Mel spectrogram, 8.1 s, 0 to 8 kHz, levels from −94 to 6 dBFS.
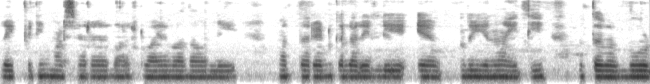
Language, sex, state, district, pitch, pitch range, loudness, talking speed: Kannada, female, Karnataka, Bijapur, 180 Hz, 175-185 Hz, -26 LUFS, 110 wpm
